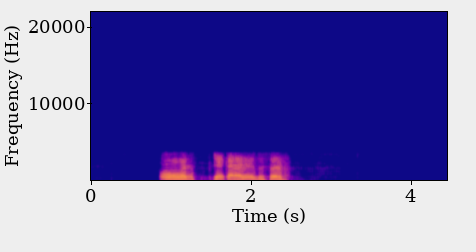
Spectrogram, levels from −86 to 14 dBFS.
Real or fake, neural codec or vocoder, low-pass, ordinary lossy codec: fake; codec, 24 kHz, 1 kbps, SNAC; 3.6 kHz; AAC, 24 kbps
